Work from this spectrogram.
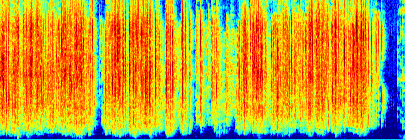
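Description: A small bundle of clear plastic air-bubble wrap with hollow, empty air cells, resting on a table, is squeezed and crunched with the fingertips of one hand. It produces dense, bright crinkling and crackling that continues almost without pause, with brief dips near two and three and a half seconds. It fades out just before the end over a faint, steady low hum.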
